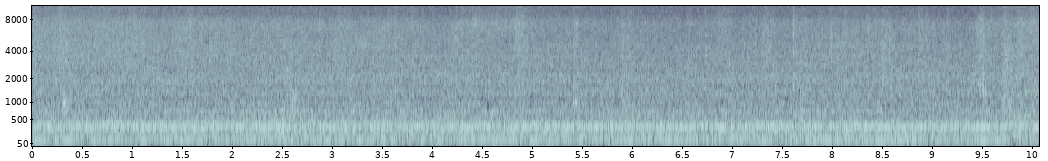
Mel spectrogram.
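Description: Curry paste frying in a stainless steel wok over medium heat, stirred and scraped with a wooden spatula, under a steady low machine hum.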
